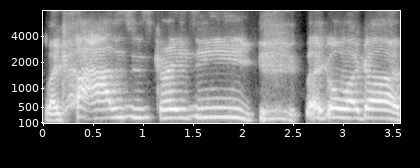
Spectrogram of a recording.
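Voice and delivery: slow, very high, drawn-out madman laughter through words. Recounting looking at the dented car in the rain, retelling laughing like a madman. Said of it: "laughing like a madman".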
